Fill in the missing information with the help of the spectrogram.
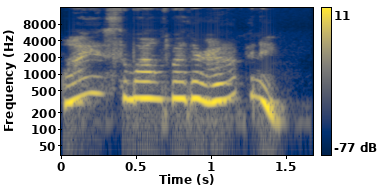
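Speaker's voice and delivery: put-on high, fast young girl's question; a curious girl asking why; puzzled question. A narrator's reading. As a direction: ask it quickly, high and curious. Wyantess asks the question.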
